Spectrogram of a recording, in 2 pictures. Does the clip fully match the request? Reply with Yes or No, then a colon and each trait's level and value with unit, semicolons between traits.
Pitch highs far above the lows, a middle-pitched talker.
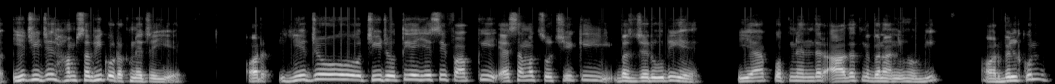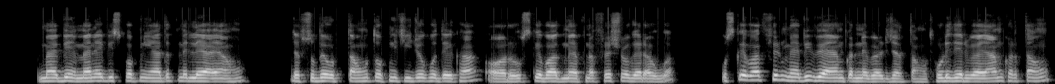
No: average, 3.7 semitones; medium, 160 Hz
